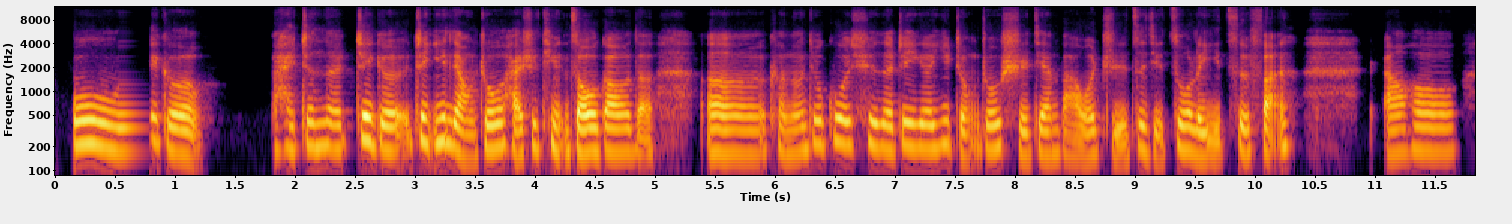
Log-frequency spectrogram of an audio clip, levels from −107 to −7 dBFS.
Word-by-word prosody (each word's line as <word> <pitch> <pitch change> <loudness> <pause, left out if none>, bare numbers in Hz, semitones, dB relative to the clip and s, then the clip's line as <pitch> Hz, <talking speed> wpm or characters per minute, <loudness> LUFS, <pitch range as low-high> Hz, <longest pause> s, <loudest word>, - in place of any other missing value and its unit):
哦， 190 -5 +3
这 235 - -1
个， 175 -6 +3 0.7
还 185 0 -6
真 200 +1 -3
的， 195 -2 -1
这 235 +6 +5
个 190 -4 +2
这 240 - +2
1-2 210 -10 +1
周 185 +5 +3
还 160 -6 0
是 165 +4 -4
挺 190 -2 -4
糟 175 0 +7
糕 170 -1 +3
的。 - - -4 0.4
嗯， 165 -1 +1
可 170 - -7
能 170 +2 -4
就 215 +2 -1
过 220 0 +1
去 210 0 -2
的 190 - +1
这 200 +2 0
个 190 -1 +1
1 215 +3 -4
整 210 0 -5
周 185 +1 0
时 160 -6 -3
间 160 0 -2
吧， - - -6
我 155 - 0
只 165 - -7
自 190 - -3
己 - - -7
做 185 -3 0
了 160 - +2
1 80 - -3
次 - - -4
饭。 - - -2 0.7
然 170 +1 -3
后， 175 -1 -3
185 Hz, 205 characters per minute, -21 LUFS, 170-200 Hz, 0.7 s, 糟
